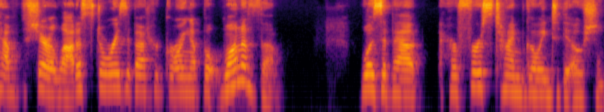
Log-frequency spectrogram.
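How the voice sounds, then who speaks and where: A woman talks at a moderate speed. Behind her, things are quiet. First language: not Spanish; Spanish is second language. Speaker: podcast host. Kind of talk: interview. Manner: hesitant, many fillers.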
